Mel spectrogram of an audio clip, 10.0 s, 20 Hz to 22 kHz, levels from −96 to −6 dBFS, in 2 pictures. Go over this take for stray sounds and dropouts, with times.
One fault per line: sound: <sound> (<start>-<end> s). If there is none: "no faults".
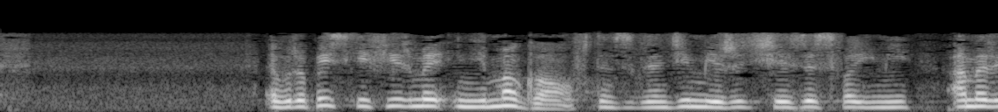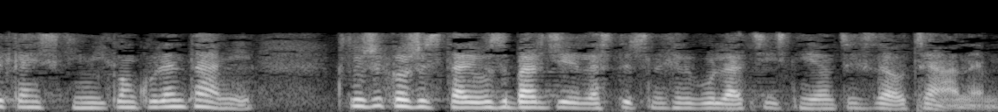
no faults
